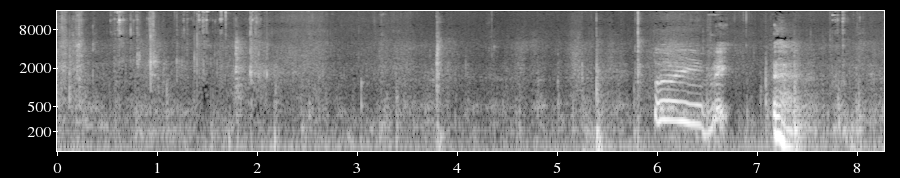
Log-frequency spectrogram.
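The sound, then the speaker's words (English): Keys jingle and clink in short, irregular bursts as someone grabs their keys before leaving for work, with scattered metallic taps throughout and a brief voice sound near the end. “Turn off the fan, grab my keys.”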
